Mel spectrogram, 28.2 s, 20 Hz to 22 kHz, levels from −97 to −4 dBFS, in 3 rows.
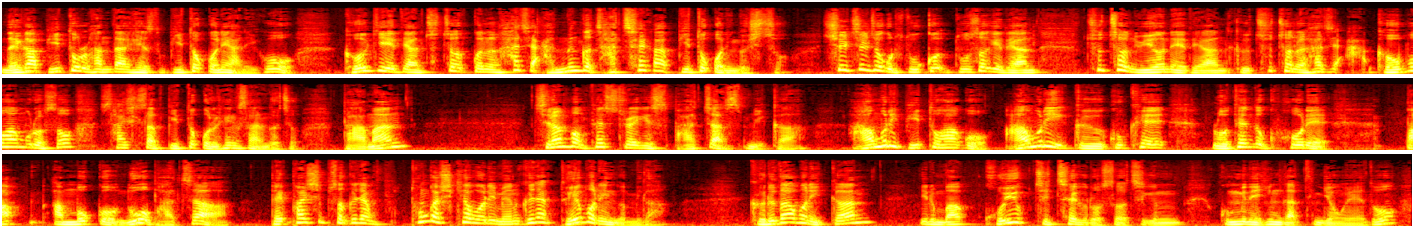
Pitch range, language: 110-175 Hz, Korean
